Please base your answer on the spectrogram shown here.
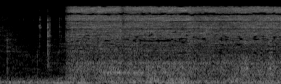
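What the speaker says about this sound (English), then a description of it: "he's using an electric cleaner to clean" A can of electrical contact cleaner blasts a steady, loud hiss of spray into the parts of a Harley-Davidson CVO Street Glide motorcycle, starting abruptly after a moment of quiet and continuing without a break.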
